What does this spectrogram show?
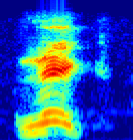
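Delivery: NECK ending in a k-like stop; strong final G. Shown as a demonstration. Teacher explaining G in last place, hard-ended "neck". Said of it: "lo estoy poniendo de último".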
